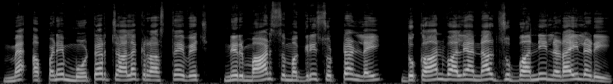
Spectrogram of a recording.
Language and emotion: Punjabi, angry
